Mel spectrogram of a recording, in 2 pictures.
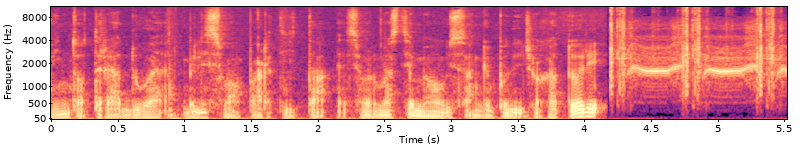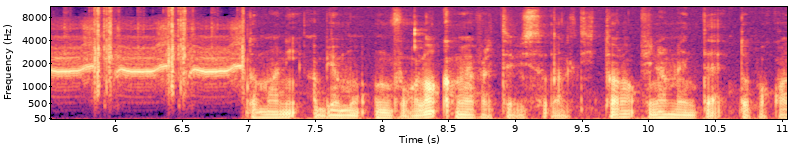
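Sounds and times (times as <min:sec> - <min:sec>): camera shutter clicks and whir: 0:04.2 - 0:07.0.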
